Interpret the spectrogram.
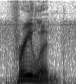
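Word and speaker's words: Frelund: You can follow her on Twitter at C Freeland, F-R-E-L-U-N-D. I spelled that right, right? – That was perfect. – I did it. – Said it right, and you spelled it right.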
